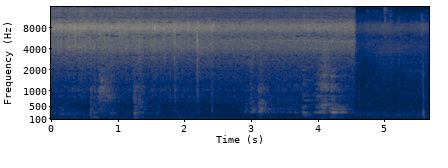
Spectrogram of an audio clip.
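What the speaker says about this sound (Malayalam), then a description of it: "അതൊന്ന് വഴറ്റിയെടുക്കണം." Mezhukkupuratti vegetables sautéing in a pan, with a steady close sizzle broken by soft stirring scrapes before it cuts off abruptly near the end.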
